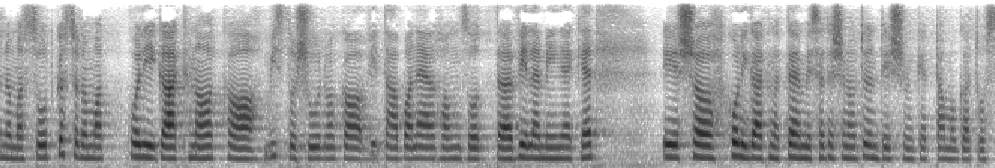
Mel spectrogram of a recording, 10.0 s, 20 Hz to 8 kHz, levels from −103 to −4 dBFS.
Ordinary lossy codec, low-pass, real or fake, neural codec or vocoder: none; 7.2 kHz; fake; codec, 24 kHz, 0.5 kbps, DualCodec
